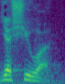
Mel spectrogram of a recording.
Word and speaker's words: Yeshua: the Hebrew word Joshua is pronounced like Yeshua, okay?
